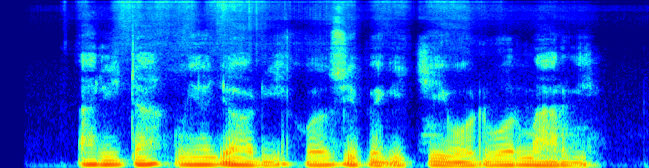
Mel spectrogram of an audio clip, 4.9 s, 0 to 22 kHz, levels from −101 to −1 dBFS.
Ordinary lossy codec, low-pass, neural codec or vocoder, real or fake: none; none; none; real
